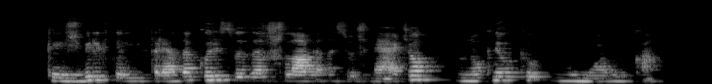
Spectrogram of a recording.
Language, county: Lithuanian, Tauragė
